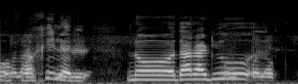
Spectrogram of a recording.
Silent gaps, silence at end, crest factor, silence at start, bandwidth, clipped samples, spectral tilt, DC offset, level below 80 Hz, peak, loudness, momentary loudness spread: none; 0.05 s; 14 dB; 0 s; 12 kHz; under 0.1%; -5 dB/octave; under 0.1%; -54 dBFS; -6 dBFS; -20 LUFS; 10 LU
